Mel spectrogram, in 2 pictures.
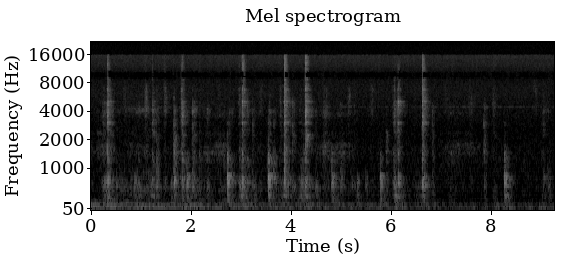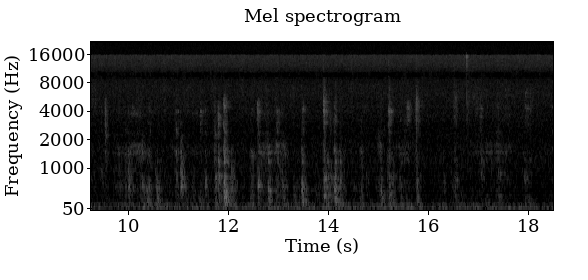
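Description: Near silence broken by scattered faint clicks and taps of hands handling the parts of a resin printer. The clicks come thickest in the first several seconds and thin out after that.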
